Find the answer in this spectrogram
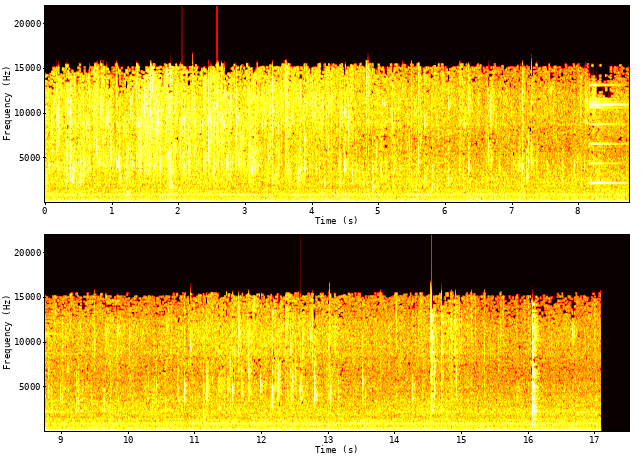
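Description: Battered fish fillet frying in hot oil in a frying pan: steady sizzling with many small crackles, over a steady low hum. A brief high tone sounds about halfway through, and the sound cuts off abruptly just before the end.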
